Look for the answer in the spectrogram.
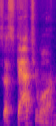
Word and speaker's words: Saskatchewan: And Calgary are playing Saskatchewan. I can't even pronounce it. Saskatchewan, man.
